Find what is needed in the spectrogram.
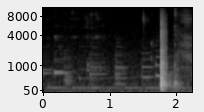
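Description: Glassware set down on a wooden bar top, one sharp knock near the end, over quiet background guitar music.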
